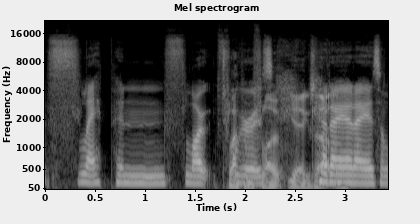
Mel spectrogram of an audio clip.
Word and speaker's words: karearea: I know the karearea, the falcon, New Zealand falcon.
